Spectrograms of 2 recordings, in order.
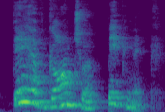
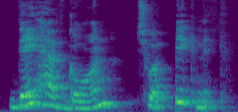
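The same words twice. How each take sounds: First: Said in the usual way. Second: Slowed down for learners; careful slow model sentence. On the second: Shown as a demonstration. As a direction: lay each word out clearly. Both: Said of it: "repeats example sentence".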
